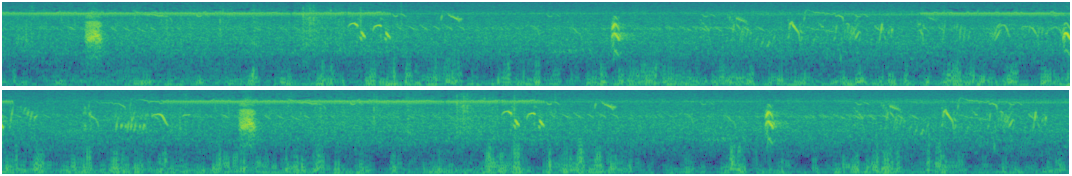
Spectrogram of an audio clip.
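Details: Oriental pratincole (Glareola maldivarum), call.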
